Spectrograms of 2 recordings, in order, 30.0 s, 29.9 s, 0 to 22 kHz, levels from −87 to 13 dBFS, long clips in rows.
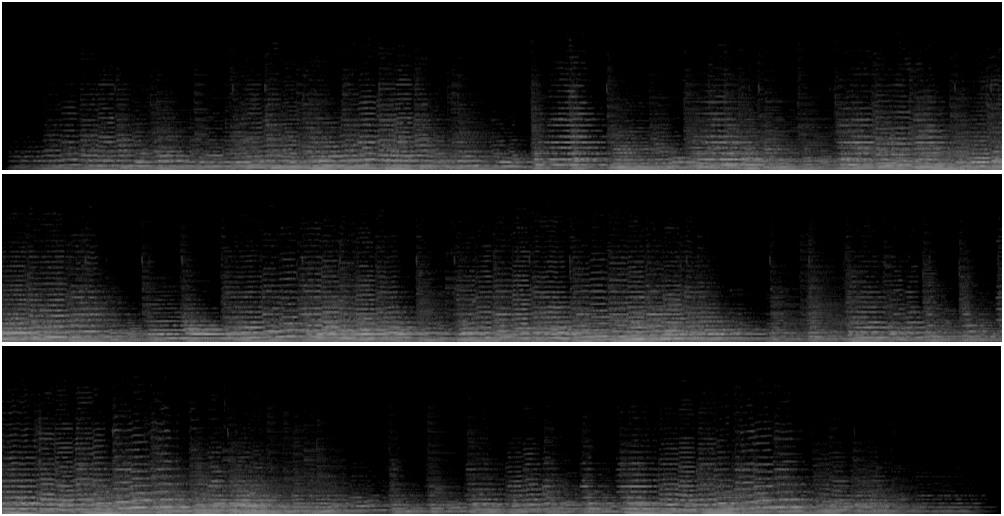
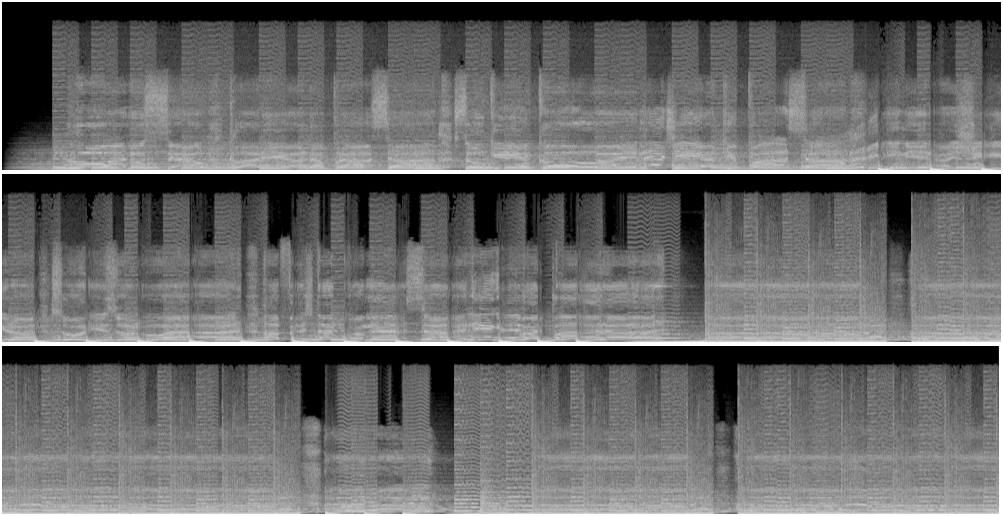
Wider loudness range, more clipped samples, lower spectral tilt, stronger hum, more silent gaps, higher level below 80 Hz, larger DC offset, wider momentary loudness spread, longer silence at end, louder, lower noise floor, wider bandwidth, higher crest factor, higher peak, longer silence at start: about the same, 5 LU vs 4 LU; neither; about the same, -5 dB/octave vs -4 dB/octave; neither; neither; second, -60 dBFS vs -10 dBFS; neither; first, 11 LU vs 5 LU; first, 0.25 s vs 0 s; second, -38 LUFS vs -9 LUFS; first, -59 dBFS vs -27 dBFS; second, 17 kHz vs 19.5 kHz; first, 18 dB vs 6 dB; second, -20 dBFS vs 0 dBFS; about the same, 0.15 s vs 0.2 s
